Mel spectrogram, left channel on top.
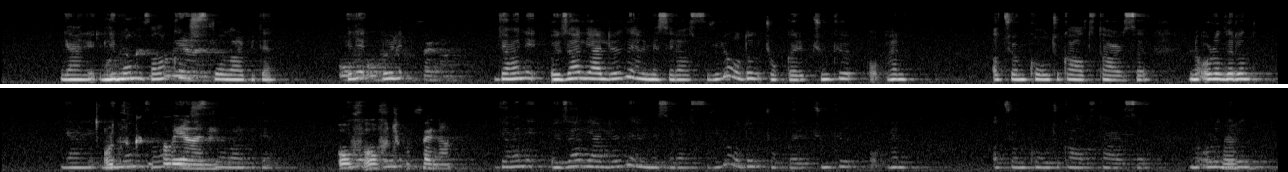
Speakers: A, on the left; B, on the right.
A: Yani
B: O
A: limonlu
B: sıkıntılı
A: falan karıştırıyorlar
B: yani.
A: bir de.
B: Of
A: Hele
B: of
A: öyle
B: çok fena.
A: yani özel yerlere de hani mesela sürülüyor o da çok garip. Çünkü o- hani atıyorum koltuk altı tarzı hani oraların
B: Hı.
